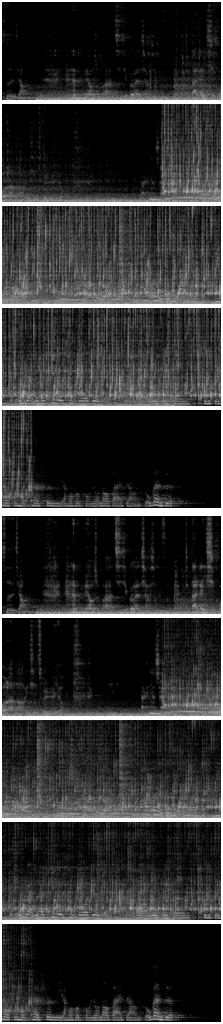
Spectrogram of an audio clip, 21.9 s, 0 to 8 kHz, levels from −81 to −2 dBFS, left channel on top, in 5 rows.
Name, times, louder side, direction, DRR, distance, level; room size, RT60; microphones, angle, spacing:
voice 1, 0.0-6.2 6.5-6.9 7.2-7.6, right 1 dB, 50° right, 6 dB, 3.1 m, -42 dB
qbist reggae, 0.7-16.6, equal, 40° left, 3.0 m, -38 dB
voice 2, 7.3-7.8 8.6-9.4 9.8-11.0 11.6-16.9 17.2-20.9, right 2 dB, 80° right, 8 dB, 1.0 m, -40 dB
sound 1, 7.6-18.1, left 5 dB, 80° left, 1.5 m, -34 dB
sound 2, 7.6-12.8, equal, 15° left, 3.5 m, -38 dB
25.0 x 24.0 x 9.9 m, 1.1 s
head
